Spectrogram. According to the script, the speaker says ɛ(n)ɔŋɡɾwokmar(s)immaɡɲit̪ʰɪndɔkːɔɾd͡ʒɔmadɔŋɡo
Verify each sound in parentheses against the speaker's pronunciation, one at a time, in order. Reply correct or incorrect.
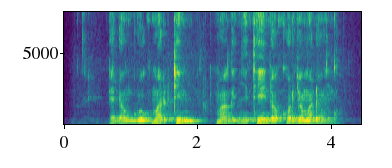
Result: incorrect, incorrect

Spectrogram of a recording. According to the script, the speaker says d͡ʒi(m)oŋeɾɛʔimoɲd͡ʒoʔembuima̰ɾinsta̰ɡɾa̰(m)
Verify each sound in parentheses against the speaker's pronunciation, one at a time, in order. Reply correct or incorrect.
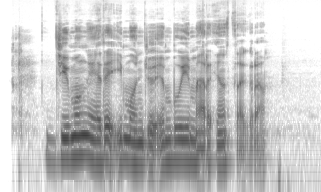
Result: correct, correct

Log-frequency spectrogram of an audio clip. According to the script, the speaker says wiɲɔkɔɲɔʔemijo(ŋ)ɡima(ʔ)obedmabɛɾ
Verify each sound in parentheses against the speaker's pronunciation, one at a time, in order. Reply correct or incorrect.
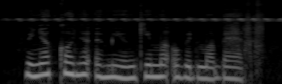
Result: correct, correct

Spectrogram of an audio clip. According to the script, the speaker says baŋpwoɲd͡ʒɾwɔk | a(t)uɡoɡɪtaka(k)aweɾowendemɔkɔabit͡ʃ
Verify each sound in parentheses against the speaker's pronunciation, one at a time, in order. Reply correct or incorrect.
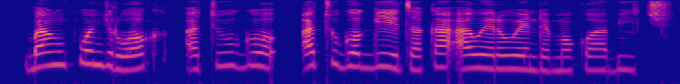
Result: correct, incorrect

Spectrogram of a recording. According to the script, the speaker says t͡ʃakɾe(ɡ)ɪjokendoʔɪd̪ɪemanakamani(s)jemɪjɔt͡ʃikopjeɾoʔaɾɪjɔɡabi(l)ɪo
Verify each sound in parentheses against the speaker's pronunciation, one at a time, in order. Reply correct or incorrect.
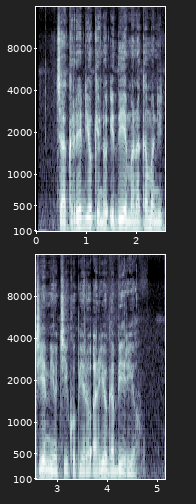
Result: incorrect, incorrect, incorrect

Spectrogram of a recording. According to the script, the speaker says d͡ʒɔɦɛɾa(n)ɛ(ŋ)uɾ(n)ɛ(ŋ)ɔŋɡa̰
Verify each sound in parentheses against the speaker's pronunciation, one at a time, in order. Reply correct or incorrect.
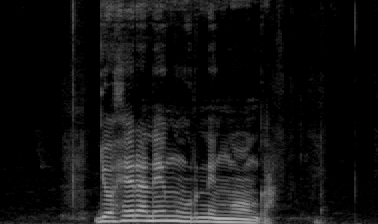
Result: correct, correct, correct, correct

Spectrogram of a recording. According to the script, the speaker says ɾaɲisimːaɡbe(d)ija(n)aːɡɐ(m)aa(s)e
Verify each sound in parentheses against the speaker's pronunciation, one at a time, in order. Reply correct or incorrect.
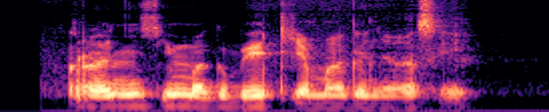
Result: incorrect, incorrect, incorrect, correct

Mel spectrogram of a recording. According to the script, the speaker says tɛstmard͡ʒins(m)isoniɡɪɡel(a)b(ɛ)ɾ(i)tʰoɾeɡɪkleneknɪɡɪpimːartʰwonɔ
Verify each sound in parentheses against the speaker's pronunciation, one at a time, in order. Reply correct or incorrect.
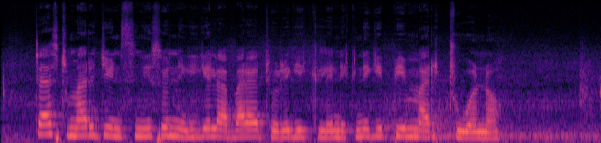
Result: incorrect, correct, incorrect, incorrect

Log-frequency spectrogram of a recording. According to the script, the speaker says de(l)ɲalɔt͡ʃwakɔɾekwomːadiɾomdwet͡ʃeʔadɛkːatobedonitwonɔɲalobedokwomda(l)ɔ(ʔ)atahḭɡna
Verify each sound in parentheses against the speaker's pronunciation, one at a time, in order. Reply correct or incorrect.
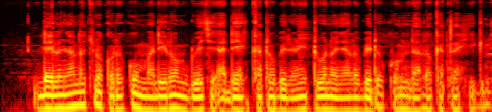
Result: correct, correct, incorrect

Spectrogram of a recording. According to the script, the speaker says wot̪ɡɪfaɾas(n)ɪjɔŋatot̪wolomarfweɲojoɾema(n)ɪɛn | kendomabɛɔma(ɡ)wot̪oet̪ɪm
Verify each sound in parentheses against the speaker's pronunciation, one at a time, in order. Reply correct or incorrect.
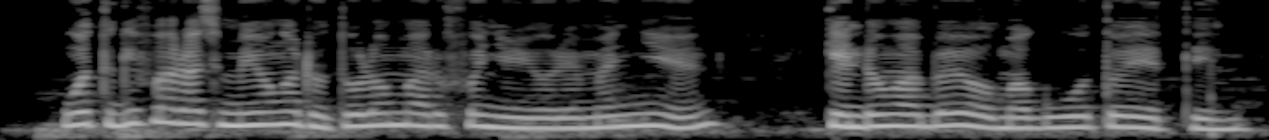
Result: incorrect, incorrect, correct

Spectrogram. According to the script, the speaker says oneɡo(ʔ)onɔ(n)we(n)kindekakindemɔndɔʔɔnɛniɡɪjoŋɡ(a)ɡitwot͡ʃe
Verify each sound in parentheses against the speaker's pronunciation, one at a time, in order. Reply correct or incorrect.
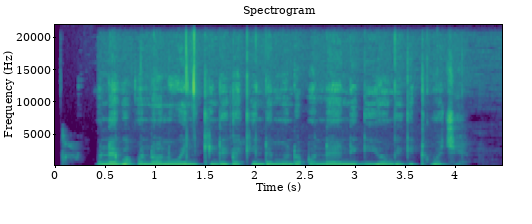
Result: correct, correct, incorrect, incorrect

